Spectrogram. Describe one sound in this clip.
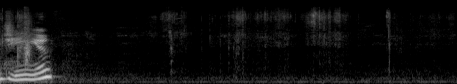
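Leaves rustle softly as a hand brushes them.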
